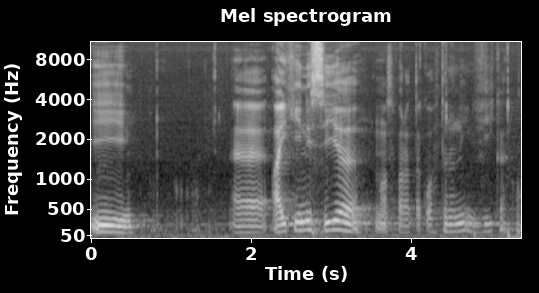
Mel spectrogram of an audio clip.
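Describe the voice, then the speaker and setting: There is audible room echo around a man speaking with fairly even intonation. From Brazil, Minas Gerais. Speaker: software developer, conference speaker. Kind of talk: technical conference talk. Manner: fast; halting, many fillers and repetitions.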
